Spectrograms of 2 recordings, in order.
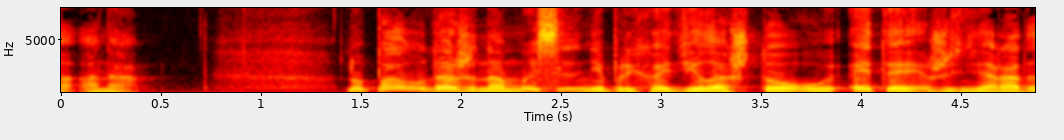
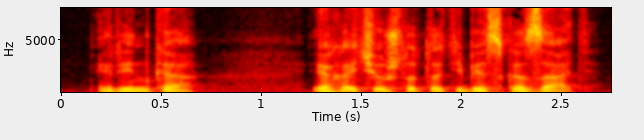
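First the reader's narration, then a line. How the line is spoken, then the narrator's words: Whisper. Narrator (Russian): прошептала она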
